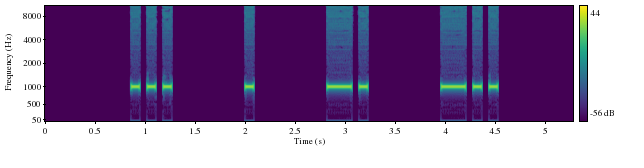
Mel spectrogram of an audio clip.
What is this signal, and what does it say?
Morse code, heard as a keyed tone, about 15 wpm, spaced as for 8 wpm, 1000 Hz. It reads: SEND
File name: qotdfiles / 8wpm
